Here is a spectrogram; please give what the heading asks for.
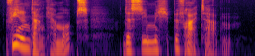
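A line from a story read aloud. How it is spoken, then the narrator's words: Loud and clear. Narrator (German): ebenso laut und deutlich sagte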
